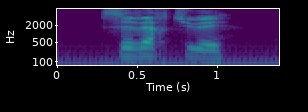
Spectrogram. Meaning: to strive
- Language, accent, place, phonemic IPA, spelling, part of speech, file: French, France, Lyon, /e.vɛʁ.tɥe/, évertuer, verb, LL-Q150 (fra)-évertuer.wav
